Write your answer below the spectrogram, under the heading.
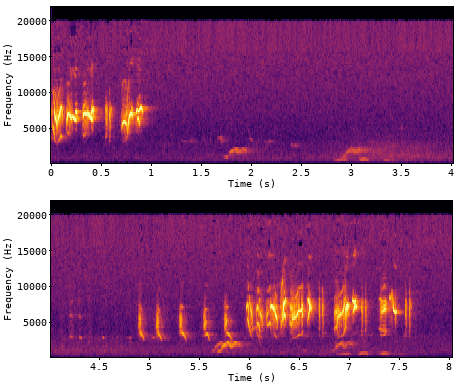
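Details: In its natural habitat a sunbird gives bright, very high twittering bursts at the start and again near the end, separated by quieter rising call notes and soft low warbles.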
